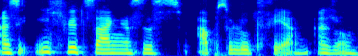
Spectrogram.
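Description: With a medium pitch and fairly even intonation, a woman talks at a fairly slow pace. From Lower Austria (Baden). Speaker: doctor in training, coaching client. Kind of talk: testimonial interview. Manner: hesitant, many fillers.

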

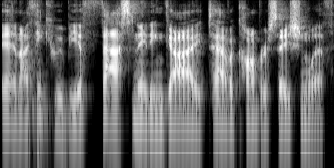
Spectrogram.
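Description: A man's bright, sharp, enthusiastic and animated voice with ordinary pitch variation, on a very clean recording with a silent background. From Canada. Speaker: business author and sales consultant. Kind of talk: interview. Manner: enthusiastic, animated.

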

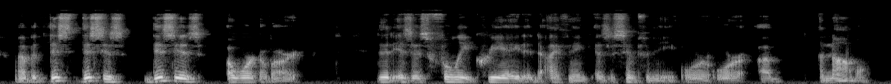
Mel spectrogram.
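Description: Somewhat breathy and fairly low, a man with an American accent speaks at a fairly slow pace, his pitch swinging very widely. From US Midwest, southeast Missouri. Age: 60s. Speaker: drama critic and author. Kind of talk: casual chat.

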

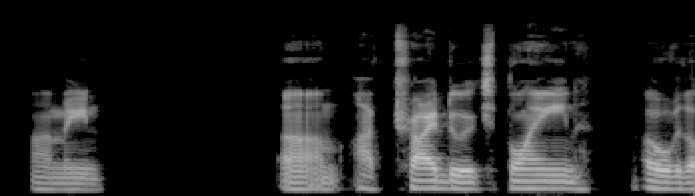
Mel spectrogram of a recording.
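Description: In a very clean recording with a silent background and a dry, close sound with no echo, a man with fairly low pitch talks in an unremarkable speaking voice with fairly even intonation. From US Midwest. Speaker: coon hound sports figure and media producer. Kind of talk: casual interview chat.

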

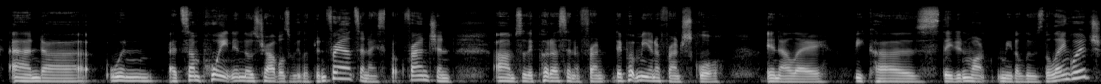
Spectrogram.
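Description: This woman has a very deep, low pitch and a dark, mellow tone. She talks at a moderate pace with a Californian accent. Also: ordinary pitch variation. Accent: Californian American English. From Los Angeles, US West Coast. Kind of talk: casual interview about addiction recovery. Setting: podcast studio booth.

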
